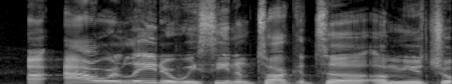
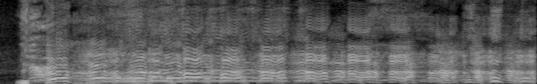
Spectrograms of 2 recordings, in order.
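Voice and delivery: high burst of laughter; big laugh; 13 semitones higher than usual. Real, not acted. Host laughing hard at the story.

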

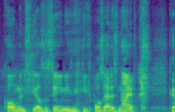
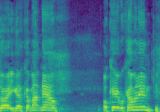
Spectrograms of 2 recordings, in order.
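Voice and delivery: higher mock police announcement; imitated bullhorn call; 7 semitones higher, 3 dB louder, faster than usual. Sergeant ordering Mickey to come out, mock bullhorn call. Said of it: "Gets his bullhorn out".

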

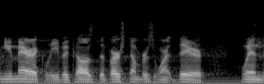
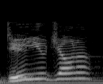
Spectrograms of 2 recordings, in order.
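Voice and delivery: higher, doubting challenge; incredulous question; 9 semitones higher, 3 dB quieter than usual. Acted. Preacher challenges Jonah's claim to fear God, higher and incredulous. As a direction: challenge Jonah, pitch up in disbelief.

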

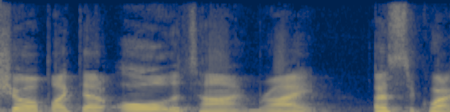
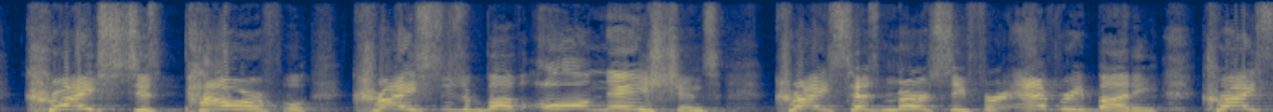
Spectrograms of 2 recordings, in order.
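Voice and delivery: high, exalted proclamation; proclaiming; 9 semitones higher than usual. Retold or imitated. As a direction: declare each line high, like a translator in awe. Amir translating the tongues to the room.

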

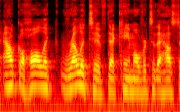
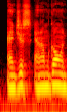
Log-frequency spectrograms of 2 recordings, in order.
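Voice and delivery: usual speaking voice

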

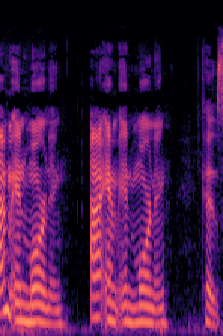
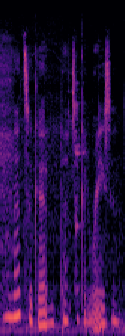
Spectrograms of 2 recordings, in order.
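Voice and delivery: whispering; 12 dB quieter, faster than usual. Acted. Whispered aside in scene.

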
